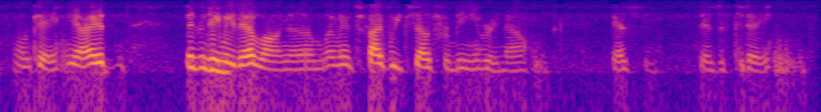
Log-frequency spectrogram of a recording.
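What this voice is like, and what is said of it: Slightly raspy voice. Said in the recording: “my voice is still a little raspy”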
